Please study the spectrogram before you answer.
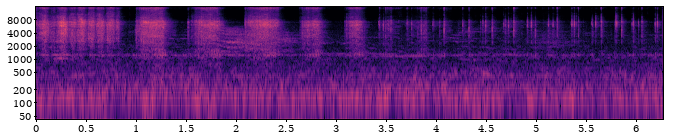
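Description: Long black pointed nails scratch and rub fast across a flat, solid concrete floor with worn paint that is wet and gritty. Several long, bright, rasping strokes open the clip, then give way to quicker, shorter scratches with a dry, gritty texture and almost no low end.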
